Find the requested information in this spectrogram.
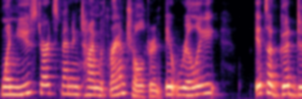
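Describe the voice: A woman's fairly high-pitched voice at a fairly slow pace, with ordinary pitch variation.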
